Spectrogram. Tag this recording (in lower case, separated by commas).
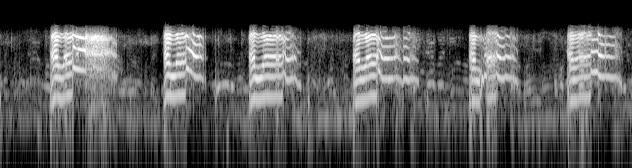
speech, whimper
